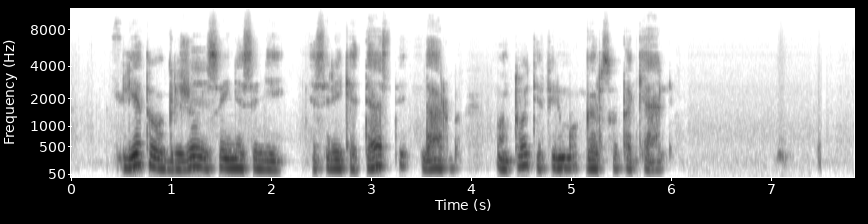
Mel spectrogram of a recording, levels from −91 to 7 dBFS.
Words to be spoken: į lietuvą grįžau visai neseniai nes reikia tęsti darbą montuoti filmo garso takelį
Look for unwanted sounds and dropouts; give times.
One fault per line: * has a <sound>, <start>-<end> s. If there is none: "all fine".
* has a whoosh, 7.0-7.3 s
